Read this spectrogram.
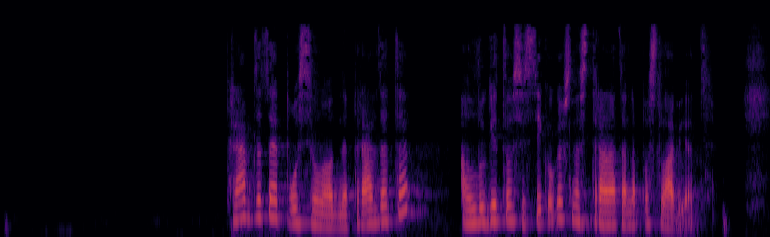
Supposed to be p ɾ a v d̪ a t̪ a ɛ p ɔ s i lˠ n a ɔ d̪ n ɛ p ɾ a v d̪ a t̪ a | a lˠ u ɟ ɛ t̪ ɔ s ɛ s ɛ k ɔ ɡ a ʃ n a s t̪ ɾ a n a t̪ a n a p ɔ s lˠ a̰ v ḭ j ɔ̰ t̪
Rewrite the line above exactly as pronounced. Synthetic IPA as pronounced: p ɾ a v d̪ a t̪ a ɛ p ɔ s i lˠ n a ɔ d̪ n ɛ p ɾ a v d̪ a t̪ a | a lˠ u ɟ ɛ t̪ ɔ s ɛ s ɛ k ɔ ɡ a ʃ n a s t̪ ɾ a n a t̪ a n a p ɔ s lˠ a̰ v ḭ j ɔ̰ t̪

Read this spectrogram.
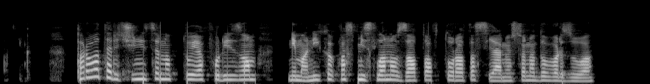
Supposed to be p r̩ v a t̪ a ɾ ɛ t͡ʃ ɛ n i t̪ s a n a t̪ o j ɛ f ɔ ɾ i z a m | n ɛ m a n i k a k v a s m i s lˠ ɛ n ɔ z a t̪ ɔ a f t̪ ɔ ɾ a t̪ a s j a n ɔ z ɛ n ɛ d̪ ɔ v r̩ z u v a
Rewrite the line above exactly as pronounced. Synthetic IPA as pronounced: p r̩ v a t̪ a ɾ ɛ t͡ʃ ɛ n i t̪ s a n a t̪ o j a f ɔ ɾ i z a m | n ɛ m a n i k a k v a s m i s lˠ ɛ n ɔ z a t̪ ɔ a f t̪ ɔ ɾ a t̪ a s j a n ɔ s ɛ n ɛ d̪ ɔ v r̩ z u v a

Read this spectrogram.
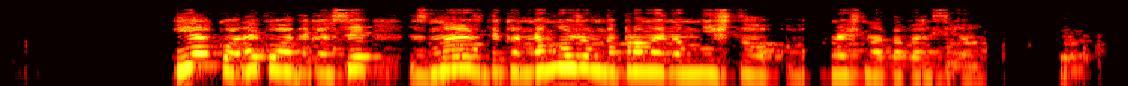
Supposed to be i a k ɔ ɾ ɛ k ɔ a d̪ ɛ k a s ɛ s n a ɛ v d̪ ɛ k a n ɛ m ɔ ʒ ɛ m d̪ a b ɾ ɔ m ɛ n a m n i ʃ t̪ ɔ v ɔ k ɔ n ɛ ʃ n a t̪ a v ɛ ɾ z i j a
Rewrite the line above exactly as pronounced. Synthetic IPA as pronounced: i a k ɔ ɾ ɛ k ɔ a d̪ ɛ k a s ɛ z n a ɛ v d̪ ɛ k a n ɛ m ɔ ʒ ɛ m d̪ a p ɾ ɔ m ɛ n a m n i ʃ t̪ ɔ v ɔ k ɔ n ɛ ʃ n a t̪ a v ɛ ɾ z i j a

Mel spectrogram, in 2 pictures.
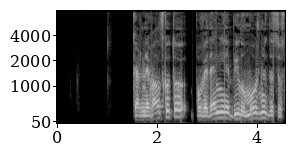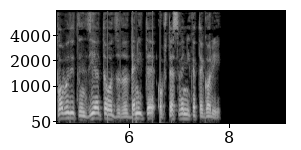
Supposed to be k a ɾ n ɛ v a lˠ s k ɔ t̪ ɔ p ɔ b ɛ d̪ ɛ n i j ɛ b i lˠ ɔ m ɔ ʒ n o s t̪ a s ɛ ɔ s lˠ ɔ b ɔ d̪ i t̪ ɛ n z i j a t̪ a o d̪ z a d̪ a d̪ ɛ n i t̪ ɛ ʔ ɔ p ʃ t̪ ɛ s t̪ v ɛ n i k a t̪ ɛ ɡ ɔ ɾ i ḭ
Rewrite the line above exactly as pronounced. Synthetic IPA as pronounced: k a ɾ n ɛ v a lˠ s k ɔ t̪ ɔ p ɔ v ɛ d̪ ɛ n i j ɛ b i lˠ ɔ m ɔ ʒ n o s d̪ a s ɛ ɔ s lˠ ɔ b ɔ d̪ i t̪ ɛ n z i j a t̪ a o d̪ z a d̪ a d̪ ɛ n i t̪ ɛ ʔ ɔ p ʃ t̪ ɛ s t̪ v ɛ n i k a t̪ ɛ ɡ ɔ ɾ i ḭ

